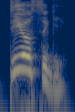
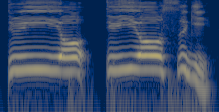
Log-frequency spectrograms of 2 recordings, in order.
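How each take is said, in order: First: The first syllable has a single plain vowel. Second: The first syllable has a full two-part diphthong. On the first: It is how people normally say it. The speaker calls it right. "They always say it as" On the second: It is the careful dictionary reading. The speaker calls it wrong. "if you're reading this for like a dictionary entry, you'd say"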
